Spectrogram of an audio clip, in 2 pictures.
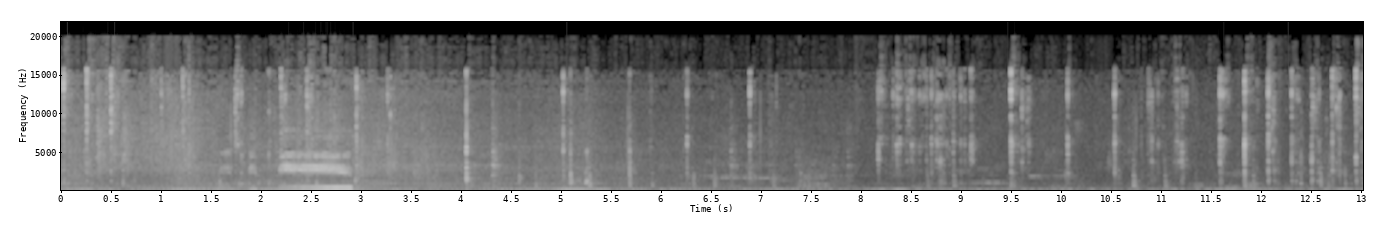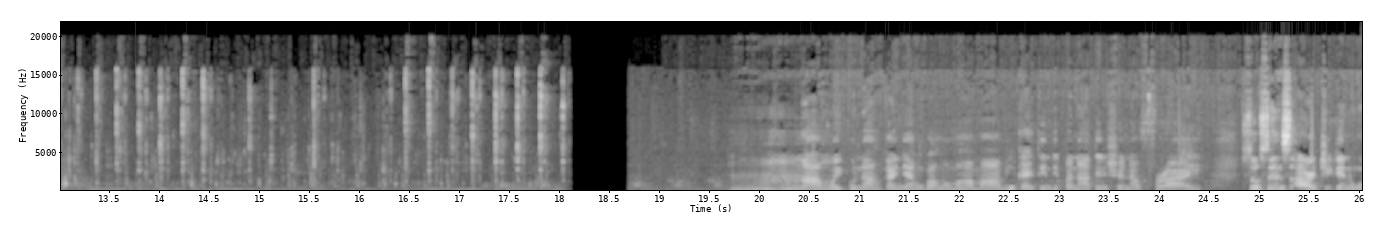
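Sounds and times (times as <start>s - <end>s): whisk clicking against bowl: 8.2s - 18.1s.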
